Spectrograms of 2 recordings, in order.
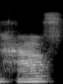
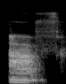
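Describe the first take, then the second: First: The word starts with a clear h sound. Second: The word starts without any h sound. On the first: "instead of saying have" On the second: "eliminate the H from the pronunciation"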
